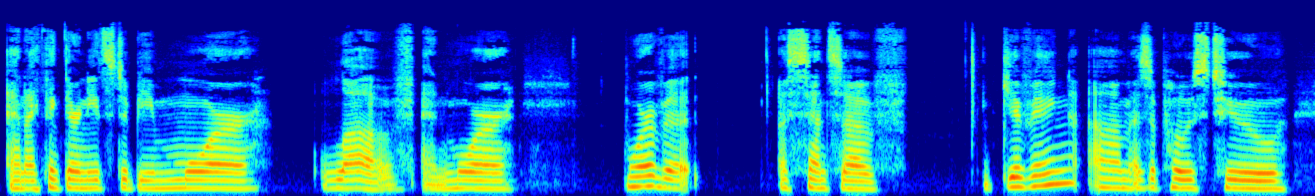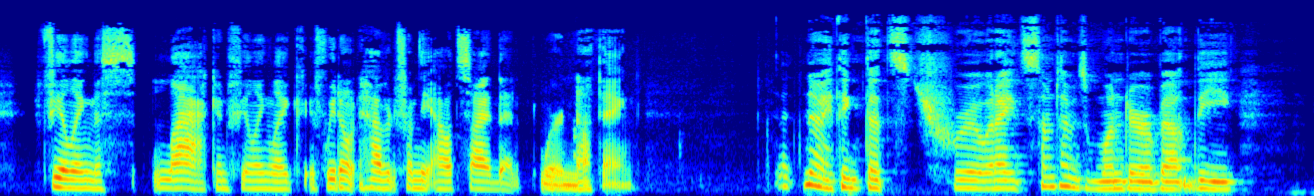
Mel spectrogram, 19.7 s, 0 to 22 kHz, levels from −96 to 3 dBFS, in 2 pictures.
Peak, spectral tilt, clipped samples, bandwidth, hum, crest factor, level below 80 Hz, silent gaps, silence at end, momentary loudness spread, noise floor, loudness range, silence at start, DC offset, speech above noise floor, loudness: -8 dBFS; -5 dB/octave; under 0.1%; 16 kHz; none; 18 dB; -68 dBFS; none; 0.6 s; 10 LU; -72 dBFS; 4 LU; 0.05 s; under 0.1%; 47 dB; -25 LUFS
